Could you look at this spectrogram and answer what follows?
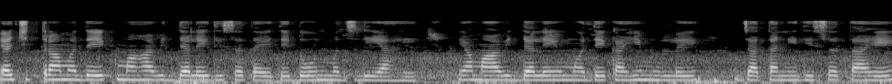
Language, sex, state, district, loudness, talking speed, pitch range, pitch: Marathi, female, Maharashtra, Nagpur, -17 LUFS, 115 wpm, 195-210 Hz, 205 Hz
